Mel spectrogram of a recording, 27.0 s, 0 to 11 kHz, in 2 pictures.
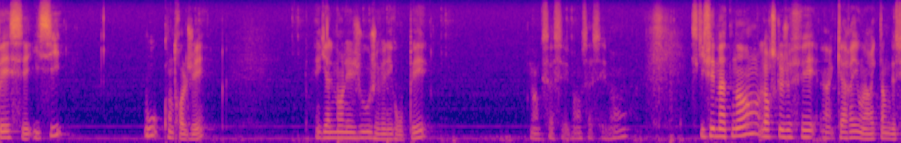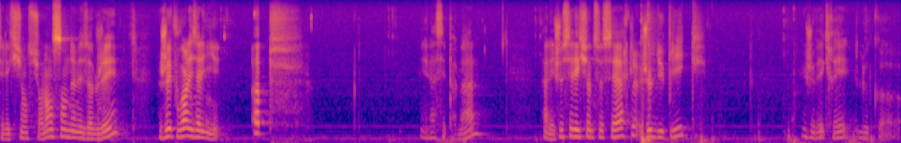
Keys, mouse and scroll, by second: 3.1 click, 4.5 click, 5.6 shift+click, 6.8 click, 8.7 click, 10.2 KP_Subtract, 11.9-14.1 drag, 17.0 click, 19.5 click, 21.7 click, 22.9-25.9 drag, 23.3 space, 26.6-27.0 ctrl+shift+drag.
